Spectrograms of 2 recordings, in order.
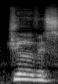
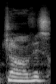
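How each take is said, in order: First: The first vowel sounds like 'er' in 'her'. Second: The first vowel sounds like 'ar' in 'car'. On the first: "it looks like it's Jervis" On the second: "I think it's pronounced Jarvis"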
